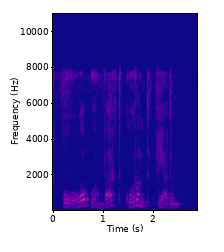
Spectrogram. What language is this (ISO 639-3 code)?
rus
